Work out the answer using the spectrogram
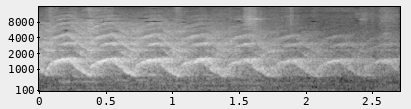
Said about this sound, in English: It's funny, that was in a room ambulance. I think I know the driver of that.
